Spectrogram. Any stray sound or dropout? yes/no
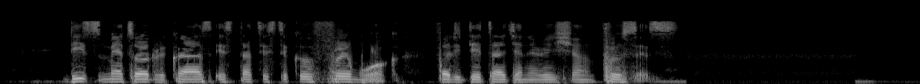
no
